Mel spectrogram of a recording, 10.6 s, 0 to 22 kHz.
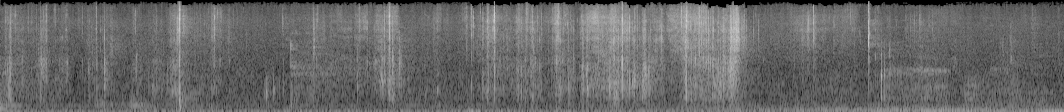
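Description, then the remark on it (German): Pages of a book being leafed through to find a passage in 1 Corinthians, a steady run of paper rustles and soft flicks over about ten seconds, with no one speaking. “Moment, gerade blättern.”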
